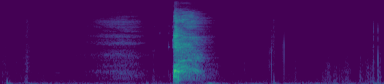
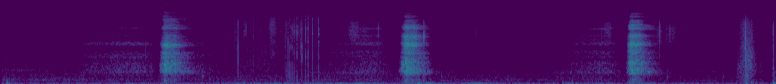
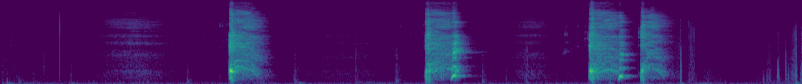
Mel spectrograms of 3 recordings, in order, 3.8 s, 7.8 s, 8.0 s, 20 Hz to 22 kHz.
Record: {"cough_length": "3.8 s", "cough_amplitude": 7842, "cough_signal_mean_std_ratio": 0.19, "exhalation_length": "7.8 s", "exhalation_amplitude": 1217, "exhalation_signal_mean_std_ratio": 0.38, "three_cough_length": "8.0 s", "three_cough_amplitude": 17950, "three_cough_signal_mean_std_ratio": 0.21, "survey_phase": "beta (2021-08-13 to 2022-03-07)", "age": "45-64", "gender": "Female", "wearing_mask": "No", "symptom_cough_any": true, "symptom_runny_or_blocked_nose": true, "symptom_shortness_of_breath": true, "symptom_sore_throat": true, "symptom_abdominal_pain": true, "symptom_fatigue": true, "symptom_headache": true, "symptom_other": true, "symptom_onset": "3 days", "smoker_status": "Ex-smoker", "respiratory_condition_asthma": false, "respiratory_condition_other": false, "recruitment_source": "Test and Trace", "submission_delay": "1 day", "covid_test_result": "Positive", "covid_test_method": "RT-qPCR", "covid_ct_value": 30.8, "covid_ct_gene": "N gene"}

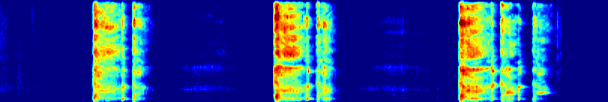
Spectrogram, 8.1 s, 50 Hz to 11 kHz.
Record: {"three_cough_length": "8.1 s", "three_cough_amplitude": 11953, "three_cough_signal_mean_std_ratio": 0.37, "survey_phase": "alpha (2021-03-01 to 2021-08-12)", "age": "18-44", "gender": "Female", "wearing_mask": "No", "symptom_cough_any": true, "symptom_shortness_of_breath": true, "symptom_fatigue": true, "symptom_fever_high_temperature": true, "symptom_headache": true, "symptom_change_to_sense_of_smell_or_taste": true, "symptom_onset": "3 days", "smoker_status": "Never smoked", "respiratory_condition_asthma": false, "respiratory_condition_other": false, "recruitment_source": "Test and Trace", "submission_delay": "2 days", "covid_test_result": "Positive", "covid_test_method": "RT-qPCR", "covid_ct_value": 26.0, "covid_ct_gene": "ORF1ab gene"}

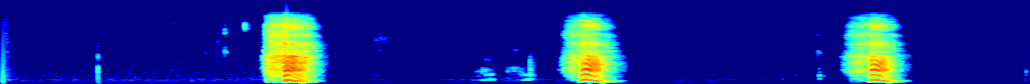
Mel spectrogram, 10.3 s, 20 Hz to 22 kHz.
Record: {"exhalation_length": "10.3 s", "exhalation_amplitude": 29692, "exhalation_signal_mean_std_ratio": 0.22, "survey_phase": "beta (2021-08-13 to 2022-03-07)", "age": "65+", "gender": "Male", "wearing_mask": "No", "symptom_none": true, "smoker_status": "Never smoked", "respiratory_condition_asthma": false, "respiratory_condition_other": false, "recruitment_source": "REACT", "submission_delay": "0 days", "covid_test_result": "Negative", "covid_test_method": "RT-qPCR"}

